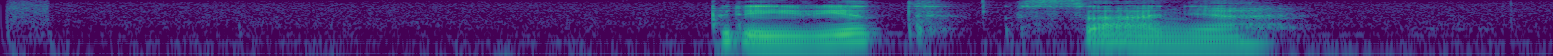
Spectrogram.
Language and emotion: Russian, neutral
